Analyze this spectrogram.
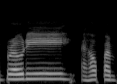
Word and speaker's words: Brody: And it looks like last name Brody. I hope I'm pronouncing that correctly.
